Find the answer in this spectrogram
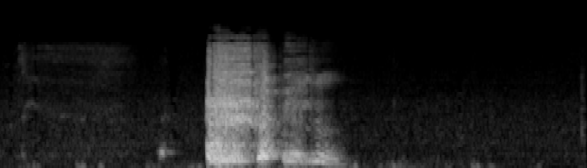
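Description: A man clearing his throat once, a harsh rasp lasting about a second.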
